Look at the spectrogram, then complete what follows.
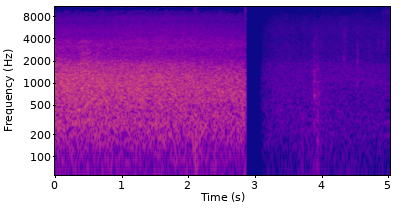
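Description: Wind buffeting the microphone, with small waves washing in the shallows, cutting off abruptly about three seconds in. A much quieter outdoor background follows, with a single faint tap.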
